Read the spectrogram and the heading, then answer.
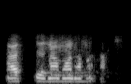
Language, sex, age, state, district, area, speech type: Sanskrit, male, 18-30, Assam, Tinsukia, rural, conversation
